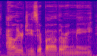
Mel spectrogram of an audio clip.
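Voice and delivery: normal talking voice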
